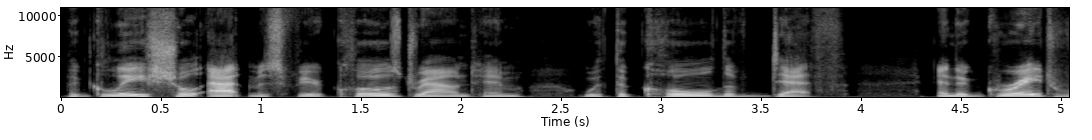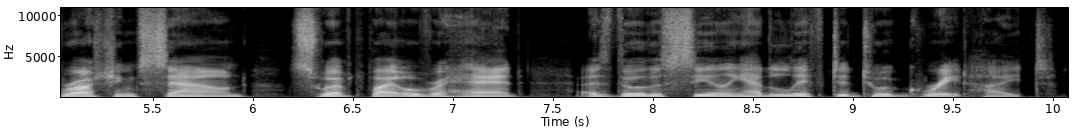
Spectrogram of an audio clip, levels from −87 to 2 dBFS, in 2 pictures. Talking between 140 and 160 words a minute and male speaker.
No: average, 175 wpm; male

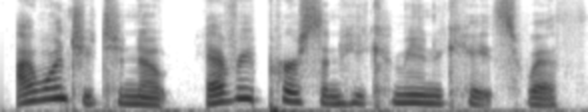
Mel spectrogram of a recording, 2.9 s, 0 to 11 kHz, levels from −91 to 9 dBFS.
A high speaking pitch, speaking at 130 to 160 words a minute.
No: high, 205 Hz; fast, 205 wpm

